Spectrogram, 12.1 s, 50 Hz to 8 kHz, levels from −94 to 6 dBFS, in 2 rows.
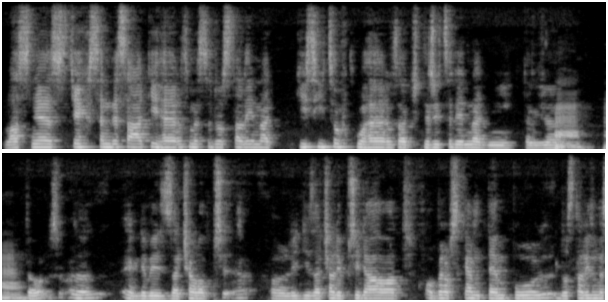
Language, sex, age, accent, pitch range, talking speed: Czech, male, 20-39, native, 155-170 Hz, 135 wpm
